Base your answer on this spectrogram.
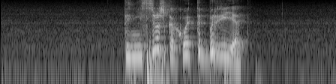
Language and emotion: Russian, angry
